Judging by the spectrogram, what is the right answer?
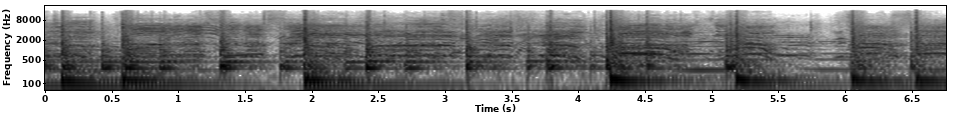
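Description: Japanese festival drums beaten by hand in a steady beat, about two to three strokes a second, with rhythmic shouted calls from the drummers.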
